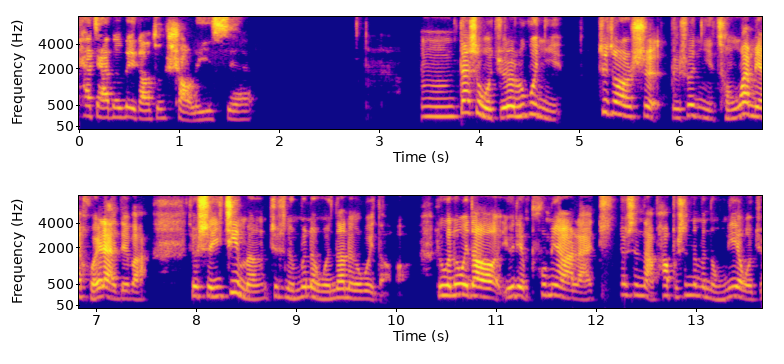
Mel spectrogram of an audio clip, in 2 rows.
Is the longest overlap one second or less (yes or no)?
yes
